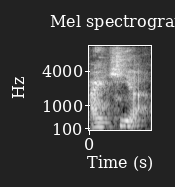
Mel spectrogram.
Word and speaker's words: IKEA: And yeah, I'm gonna be pronouncing it the American way, IKEA.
